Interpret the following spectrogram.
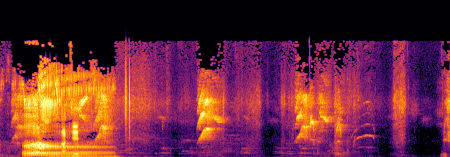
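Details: Pinscher dog guarding its ball, a rough rasping growl lasting about two seconds, followed by quieter pauses and a person speaking Portuguese in between.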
